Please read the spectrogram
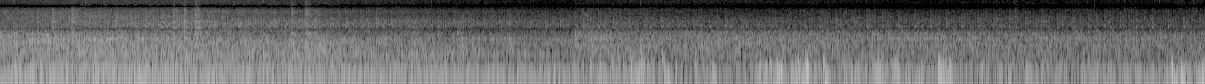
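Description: Engine of a Jeep Grand Cherokee running at low speed as it pulls away towing a trailer-mounted aerial work platform. A steady low hum, with a few irregular low knocks and bumps in the second half.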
